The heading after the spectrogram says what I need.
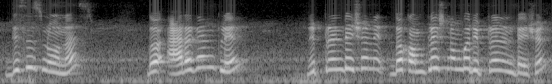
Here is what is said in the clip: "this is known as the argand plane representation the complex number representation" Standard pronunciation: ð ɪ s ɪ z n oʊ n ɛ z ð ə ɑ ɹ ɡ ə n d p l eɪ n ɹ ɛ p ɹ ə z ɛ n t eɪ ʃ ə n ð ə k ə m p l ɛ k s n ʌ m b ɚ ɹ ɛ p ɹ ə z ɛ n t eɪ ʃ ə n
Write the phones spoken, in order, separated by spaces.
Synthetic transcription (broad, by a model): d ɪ s ɪ z n oʊ n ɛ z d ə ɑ ɹ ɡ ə n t p l eɪ n ɹ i p ɹ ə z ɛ n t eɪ ʃ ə n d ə k ə m p l ɛ k s n ʌ m b ɚ ɹ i p ɹ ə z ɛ n t eɪ ʃ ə n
